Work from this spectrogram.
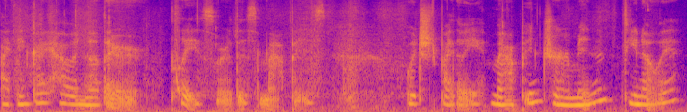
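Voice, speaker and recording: A slightly high-pitched American woman whispers her way through a German lesson, slow and meandering. Her voice has a gravelly edge, and she drops deadpan jokes as she talks. Faint noise sits behind her. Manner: whispery, rambling, deadpan joking. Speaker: language teacher. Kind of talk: whispered ASMR-style German lesson, joking. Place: indoors with books and a map.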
